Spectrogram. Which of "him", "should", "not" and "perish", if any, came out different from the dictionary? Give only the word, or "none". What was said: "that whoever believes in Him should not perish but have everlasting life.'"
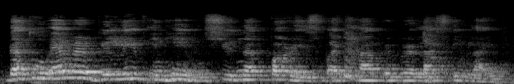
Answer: perish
